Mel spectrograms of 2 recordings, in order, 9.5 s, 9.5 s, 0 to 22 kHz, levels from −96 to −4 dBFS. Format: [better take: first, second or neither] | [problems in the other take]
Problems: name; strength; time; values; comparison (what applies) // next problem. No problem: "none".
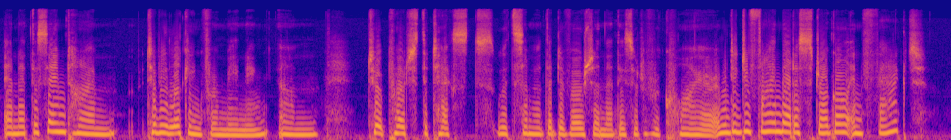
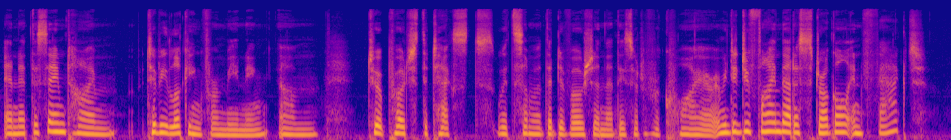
second | distortion; heavy; 7 dB below the speech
